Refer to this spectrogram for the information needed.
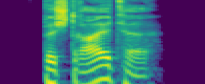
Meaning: inflection of bestrahlt: 1. strong/mixed nominative/accusative feminine singular 2. strong nominative/accusative plural 3. weak nominative all-gender singular
- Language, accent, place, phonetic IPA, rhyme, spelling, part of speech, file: German, Germany, Berlin, [bəˈʃtʁaːltə], -aːltə, bestrahlte, adjective / verb, De-bestrahlte.ogg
